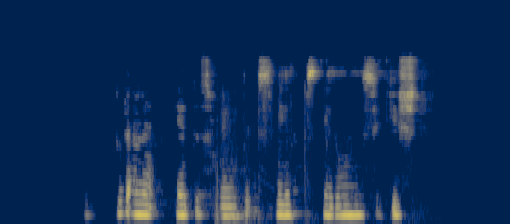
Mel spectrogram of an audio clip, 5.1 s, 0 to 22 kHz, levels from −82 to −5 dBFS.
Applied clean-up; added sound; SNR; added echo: neural mask model DeepFilterNet 3.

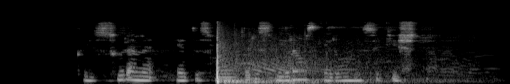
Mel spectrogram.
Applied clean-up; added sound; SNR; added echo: none; Fireworks; -2 dB; reverberation time 1.9 s.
